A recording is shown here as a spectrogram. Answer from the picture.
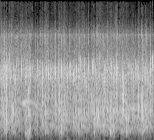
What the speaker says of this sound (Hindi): उनके लिए जोरदार तालियां एक बार वापस से।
